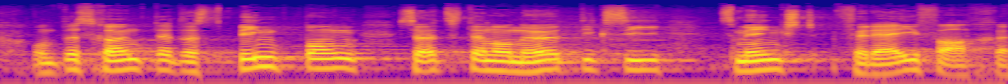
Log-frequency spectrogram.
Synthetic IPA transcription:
ʊnt̚dɑsχœntədɑstpɪŋpɔŋsœt̪d̥̪ɛnɔnøːtɪksiː | t͡smɪŋʃtfæɾɛɪfɑ̰χːə

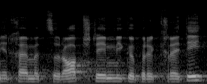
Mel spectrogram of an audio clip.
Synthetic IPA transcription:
iːɾχœmət͡sʊɾɑpʃtɪmːiɡʏbəɾəkʰrɛd̥it

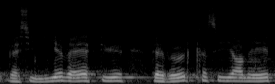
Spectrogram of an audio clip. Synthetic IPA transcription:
ʋɛsiniəʋɛtyəd̪̥ɛʋøɾkʰləsiɑneː

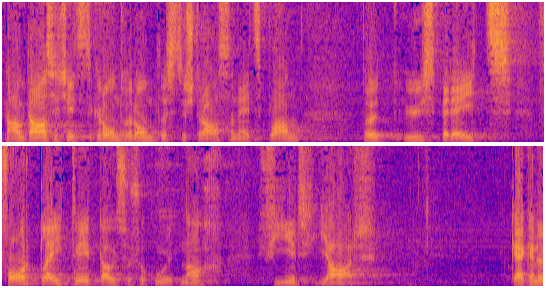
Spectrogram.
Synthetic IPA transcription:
ɡ̥nɑwdɑːsɪʃjɪt͡sd̥əɡ̥ɾʊndʋaɾʊmd̥ɑsd̥əʃtɾɑːsənɛt͡splɑːn | hɵtyːsb̥ɛɾɛɪt͡s | fɔːɾklɛɪtʋɪɾtɑʊsoʃoɡ̥uətnɑχ | fiːəɾjɑːɾ | ɡ̥æɡən

